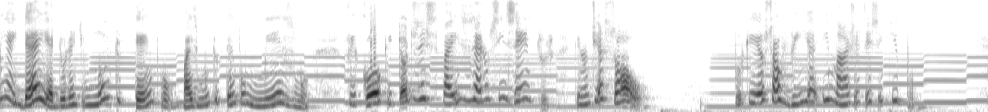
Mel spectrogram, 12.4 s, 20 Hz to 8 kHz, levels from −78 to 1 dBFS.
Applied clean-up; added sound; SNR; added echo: none; Wind instrument, woodwind instrument; 19 dB; none.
